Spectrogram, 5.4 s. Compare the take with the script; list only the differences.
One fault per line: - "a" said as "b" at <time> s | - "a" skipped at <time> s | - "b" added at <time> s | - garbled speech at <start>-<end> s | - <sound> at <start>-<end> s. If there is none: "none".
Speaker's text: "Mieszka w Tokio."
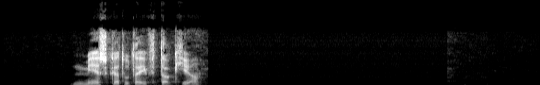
- "tutaj" added at 1.2 s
